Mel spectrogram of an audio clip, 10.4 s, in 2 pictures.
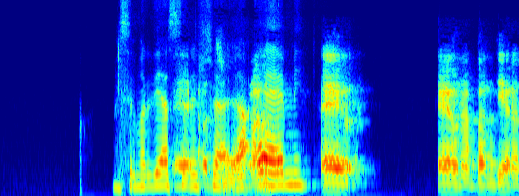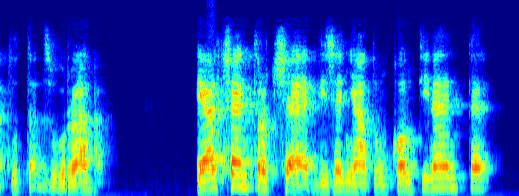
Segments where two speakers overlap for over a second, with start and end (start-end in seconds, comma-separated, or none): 1.7-3.1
